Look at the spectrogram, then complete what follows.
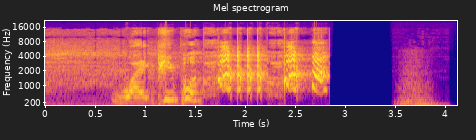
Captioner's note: horrific glitched laughter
